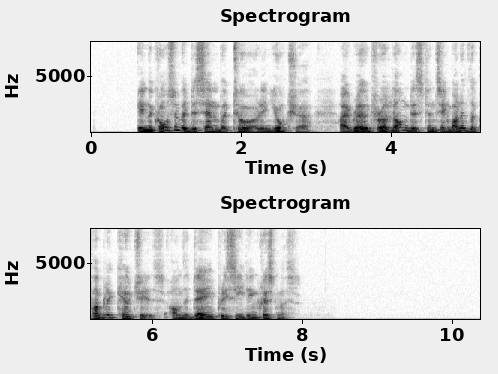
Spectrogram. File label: male speech english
